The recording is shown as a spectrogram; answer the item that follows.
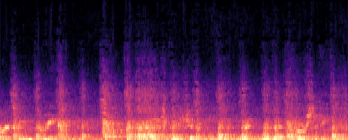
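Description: Indistinct voices with background music and a low steady hum that grows stronger about halfway through.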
